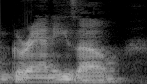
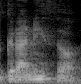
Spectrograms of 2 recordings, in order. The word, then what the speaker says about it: granizo: You have to pronounce kind of the Spanish R. It's not granizo, but it is granizo.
